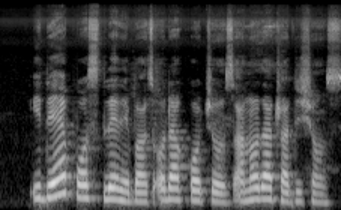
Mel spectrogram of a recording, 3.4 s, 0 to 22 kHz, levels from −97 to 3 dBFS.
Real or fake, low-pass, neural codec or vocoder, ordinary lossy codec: real; 19.8 kHz; none; none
